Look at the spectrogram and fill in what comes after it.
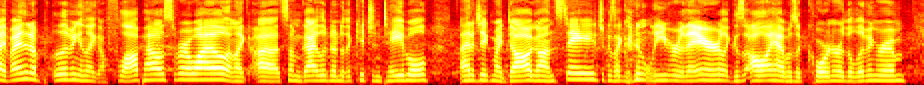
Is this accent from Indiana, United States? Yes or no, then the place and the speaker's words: no; Long Island, New York, United States; also born or lived in Alaska; I'm from New York, or originally I'm from Long Island, and then I moved to Alaska because I didn't really like living in New York.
